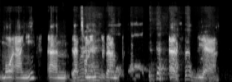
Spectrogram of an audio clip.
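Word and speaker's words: Morena: Plus y okay okay mine is more more an so m o r e an a n ye e more an and that's on Instagram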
